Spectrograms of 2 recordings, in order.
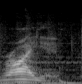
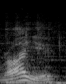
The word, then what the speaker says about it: Ryu: bloody reading the text the fact that Ryu is spelt a lot like Ryan meant I could use my knowledge on phonics to lead me to the conclusion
